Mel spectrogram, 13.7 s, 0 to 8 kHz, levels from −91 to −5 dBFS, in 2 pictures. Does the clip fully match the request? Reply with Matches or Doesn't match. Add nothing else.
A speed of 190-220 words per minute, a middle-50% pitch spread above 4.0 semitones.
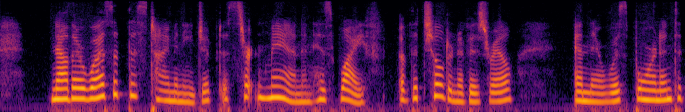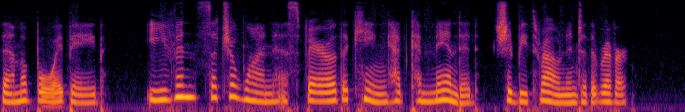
Matches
